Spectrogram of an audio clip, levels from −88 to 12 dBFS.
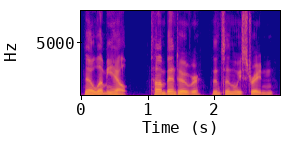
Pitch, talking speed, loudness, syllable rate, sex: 105 Hz, 180 wpm, -16 LUFS, 6.4 syllables/s, male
